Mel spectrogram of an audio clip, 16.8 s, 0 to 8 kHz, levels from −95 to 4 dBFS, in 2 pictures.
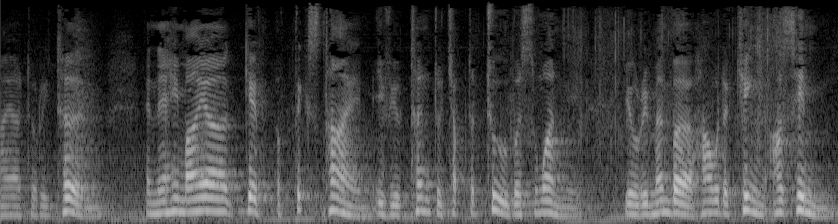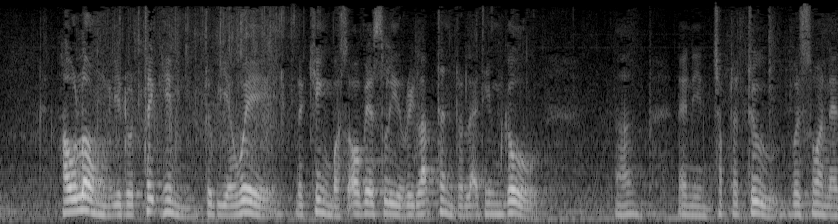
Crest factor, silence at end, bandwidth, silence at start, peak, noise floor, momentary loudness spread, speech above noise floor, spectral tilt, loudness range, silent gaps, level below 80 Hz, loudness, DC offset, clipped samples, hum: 20 dB; 0 s; 7.8 kHz; 0 s; -8 dBFS; -49 dBFS; 16 LU; 21 dB; -8 dB/octave; 6 LU; none; -54 dBFS; -28 LUFS; under 0.1%; under 0.1%; none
